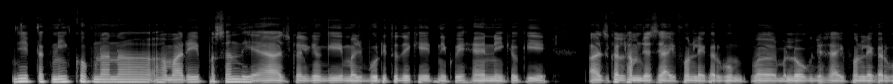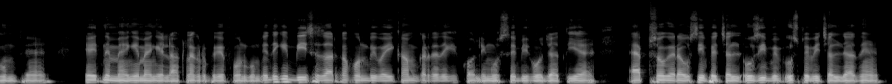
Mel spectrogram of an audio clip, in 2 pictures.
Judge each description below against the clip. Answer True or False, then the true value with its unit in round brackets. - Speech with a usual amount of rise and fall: False (2.2 semitones)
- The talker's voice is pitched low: True (90 Hz)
